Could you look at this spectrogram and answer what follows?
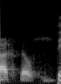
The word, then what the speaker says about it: anthracnose: She's wondering about anthracnose, is that, am I pronouncing? – Anthracnose. – Thank you.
